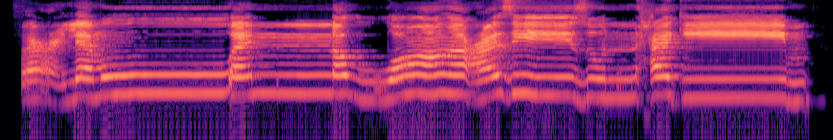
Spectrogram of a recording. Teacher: اللہ کے لام سے پہلے زبر آ گئی تو اللہ کے لام کو ہم نے موٹا پڑھنا ہے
